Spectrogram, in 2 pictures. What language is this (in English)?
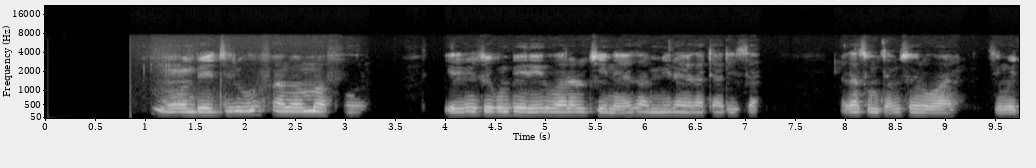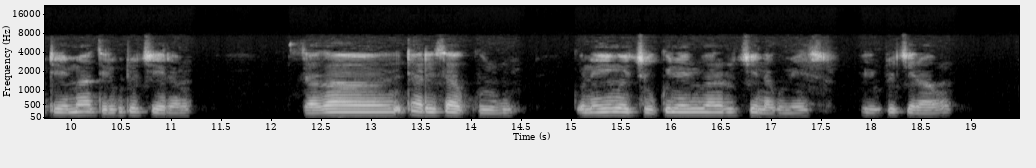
Shona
